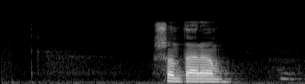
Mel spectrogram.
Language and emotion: Russian, neutral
